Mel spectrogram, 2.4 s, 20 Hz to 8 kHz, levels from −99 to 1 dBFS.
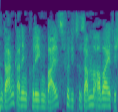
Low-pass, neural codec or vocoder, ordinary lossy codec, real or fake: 7.2 kHz; none; MP3, 24 kbps; real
